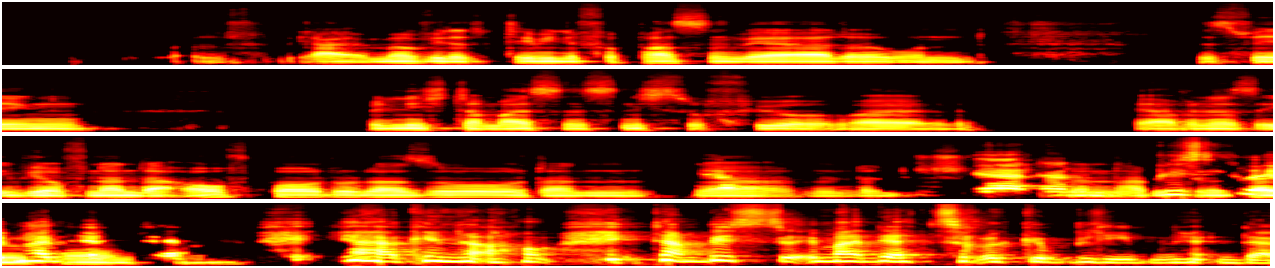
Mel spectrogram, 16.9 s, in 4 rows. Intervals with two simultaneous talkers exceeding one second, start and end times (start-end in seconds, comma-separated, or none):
11.9-13.3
